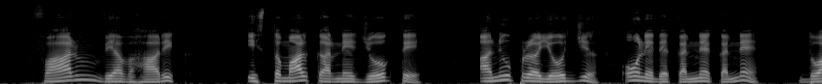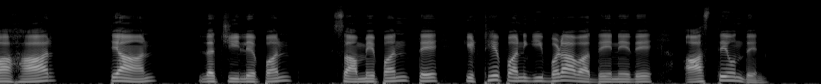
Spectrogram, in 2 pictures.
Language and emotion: Dogri, neutral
